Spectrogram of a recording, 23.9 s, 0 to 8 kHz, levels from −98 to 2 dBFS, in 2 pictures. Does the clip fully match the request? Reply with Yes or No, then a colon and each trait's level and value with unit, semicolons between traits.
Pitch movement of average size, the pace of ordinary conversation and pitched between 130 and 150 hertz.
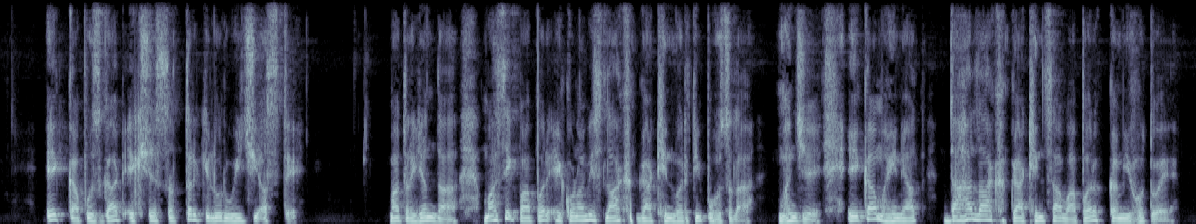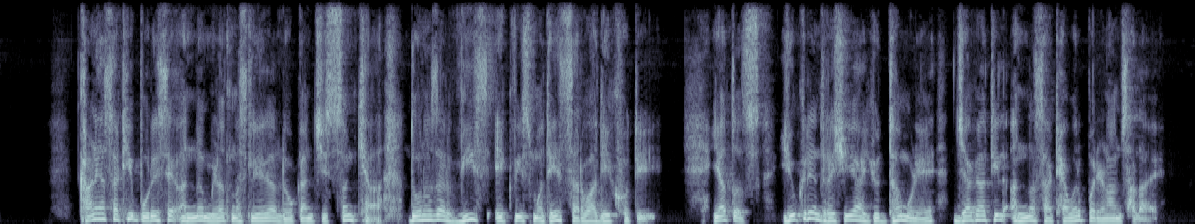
Yes: average, 3.9 semitones; average, 120 wpm; low, 135 Hz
